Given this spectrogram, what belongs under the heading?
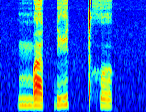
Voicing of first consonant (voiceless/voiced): voiced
